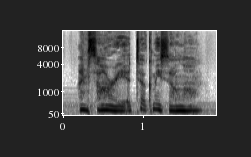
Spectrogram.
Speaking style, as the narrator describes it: breathed

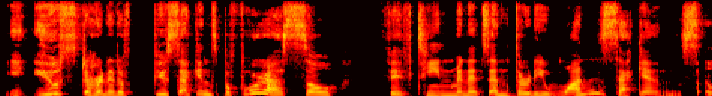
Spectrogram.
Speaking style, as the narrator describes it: Lily said triumphantly

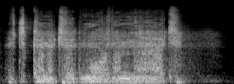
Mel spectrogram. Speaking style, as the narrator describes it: say through gritted teeth

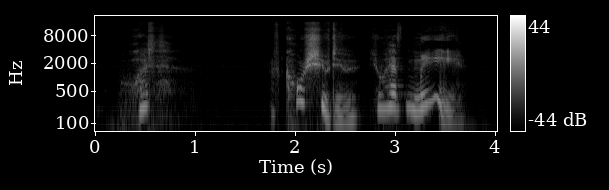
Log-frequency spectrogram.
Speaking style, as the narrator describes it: Buffy gasped, shocked

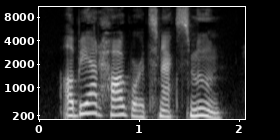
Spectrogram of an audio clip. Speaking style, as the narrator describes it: Harry said quickly

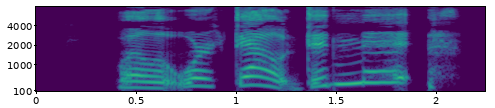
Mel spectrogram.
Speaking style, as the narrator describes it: He laughed

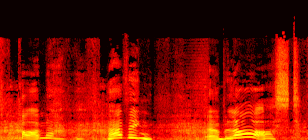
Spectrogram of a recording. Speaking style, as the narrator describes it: pants Hamster United's goalkeeper

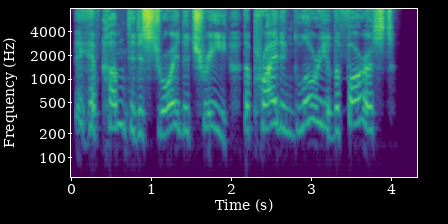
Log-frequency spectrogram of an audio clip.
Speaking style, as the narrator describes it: cried the vine

